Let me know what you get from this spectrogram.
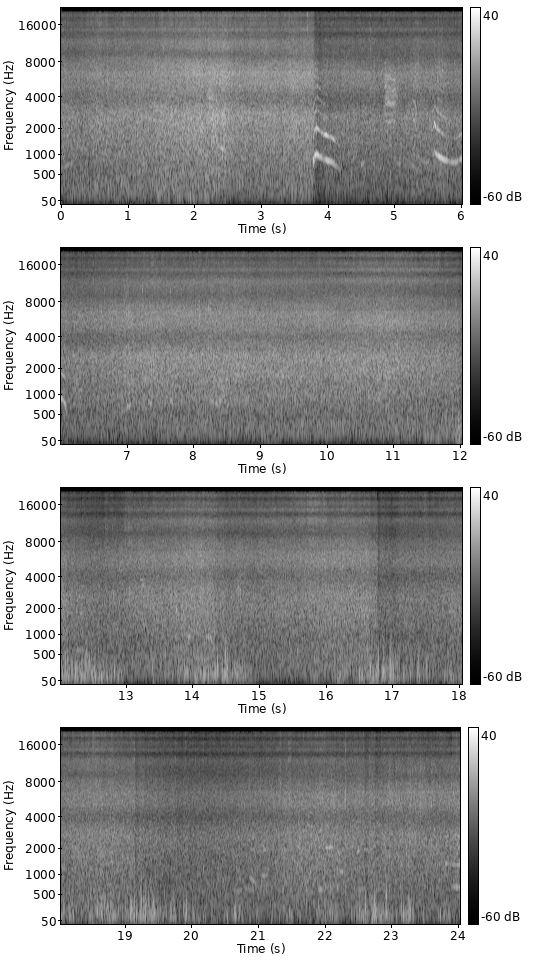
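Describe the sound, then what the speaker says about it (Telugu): Sea waves roll in and break on a beach in repeated surging washes, with wind buffeting the microphone and voices talking now and then. "అలలు వస్తున్నాయా"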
